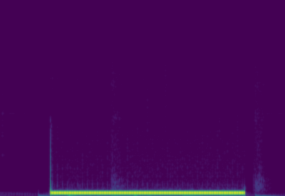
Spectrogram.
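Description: A single long telephone tone sounds while calling a friend, a steady loud beep lasting about two seconds with faint clicks before and after.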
